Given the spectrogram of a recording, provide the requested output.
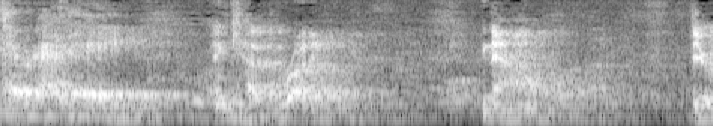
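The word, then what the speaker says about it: Terezi: Teresi, is that correct?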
